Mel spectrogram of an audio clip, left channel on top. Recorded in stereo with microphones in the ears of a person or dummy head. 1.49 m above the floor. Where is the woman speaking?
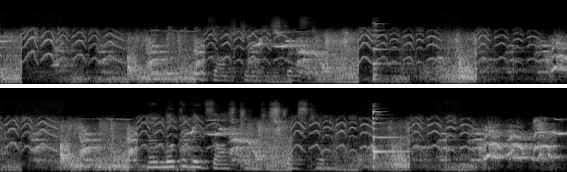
65° right (ahead or behind), 1.8 m.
